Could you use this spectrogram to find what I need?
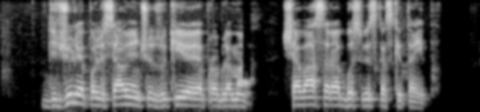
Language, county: Lithuanian, Kaunas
